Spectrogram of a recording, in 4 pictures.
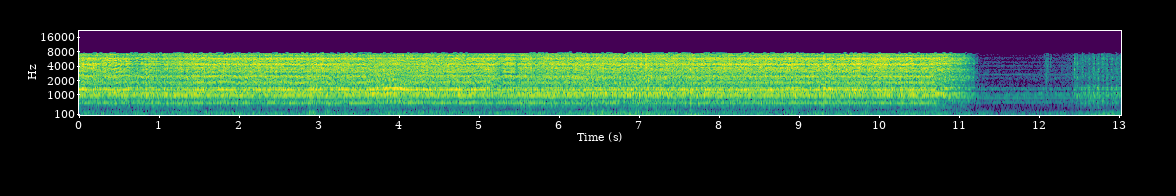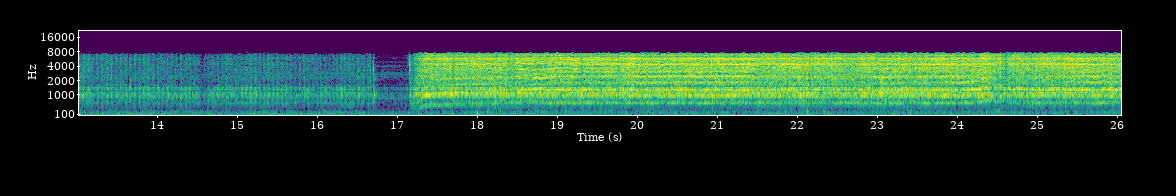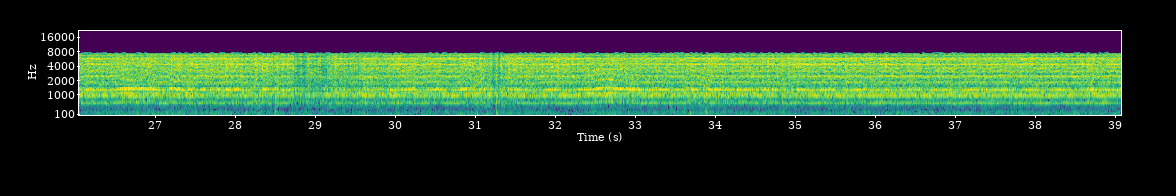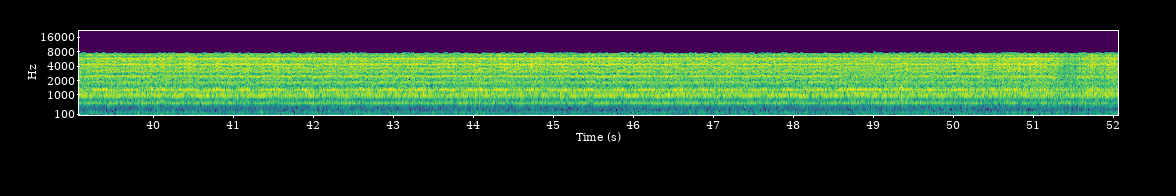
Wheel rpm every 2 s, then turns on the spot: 160, 160, 160, 160, 160, 60, 20, 20, 60, 160, 160, 160, 170, 160, 160, 160, 160, 160, 160, 160, 160, 160, 160, 160, 160, 160.
12-16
